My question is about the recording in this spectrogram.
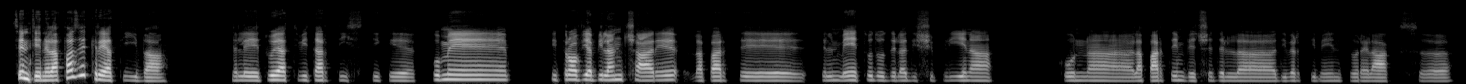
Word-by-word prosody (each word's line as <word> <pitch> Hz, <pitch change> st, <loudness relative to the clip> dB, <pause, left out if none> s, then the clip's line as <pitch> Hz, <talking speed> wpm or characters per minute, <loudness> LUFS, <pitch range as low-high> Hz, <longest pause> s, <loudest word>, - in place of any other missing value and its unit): Senti, 250 Hz, -10 st, +8 dB
nella 195 Hz, +1 st, +7 dB
fase 340 Hz, -, +6 dB
creativa 180 Hz, -, +2 dB, 0.6 s
delle 185 Hz, -1 st, -1 dB
tue 210 Hz, +3 st, +5 dB
attività 200 Hz, 0 st, -1 dB
artistiche, 180 Hz, -2 st, -9 dB
come 225 Hz, -1 st, +2 dB, 0.3 s
ti 215 Hz, -, -12 dB
trovi 220 Hz, +1 st, +4 dB
a 215 Hz, -, +6 dB
bilanciare 210 Hz, -1 st, 0 dB
la 175 Hz, 0 st, -9 dB
parte 180 Hz, -3 st, -4 dB
del 190 Hz, 0 st, -9 dB
metodo, 195 Hz, 0 st, -4 dB
della 185 Hz, 0 st, -8 dB
disciplina, 180 Hz, 0 st, -8 dB, 0.6 s
con 185 Hz, 0 st, -9 dB
la 170 Hz, -2 st, -6 dB
parte 175 Hz, +1 st, -2 dB
invece 180 Hz, -2 st, -11 dB
del 170 Hz, -1 st, -7 dB
divertimento, 170 Hz, 0 st, -15 dB
relax? 160 Hz, -1 st, -9 dB
185 Hz, 105 wpm, -20 LUFS, 175-200 Hz, 0.6 s, Senti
